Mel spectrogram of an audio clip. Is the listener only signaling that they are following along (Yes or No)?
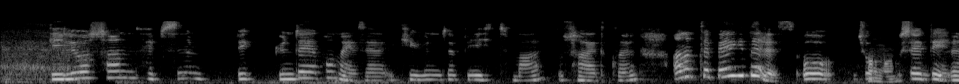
Yes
